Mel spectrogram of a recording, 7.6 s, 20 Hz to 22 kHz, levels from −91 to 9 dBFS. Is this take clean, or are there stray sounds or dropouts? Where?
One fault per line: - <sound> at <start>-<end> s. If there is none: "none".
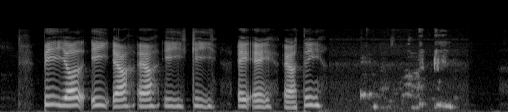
- throat clearing at 5.4-7.0 s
